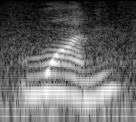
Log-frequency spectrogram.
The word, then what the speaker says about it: one: Because 1, when we are pronouncing 1, it sounds like W. It sounds like W. W is a consonant sound, so we are using A.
